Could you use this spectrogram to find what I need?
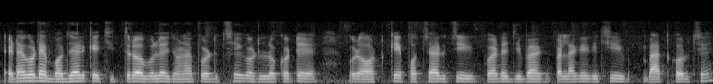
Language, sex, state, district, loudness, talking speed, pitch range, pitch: Odia, male, Odisha, Malkangiri, -20 LUFS, 135 wpm, 125-140 Hz, 130 Hz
